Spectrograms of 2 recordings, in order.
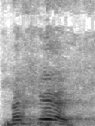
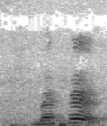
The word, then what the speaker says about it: Vejer: Vejer. Sí. Otra vez. Vejer.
